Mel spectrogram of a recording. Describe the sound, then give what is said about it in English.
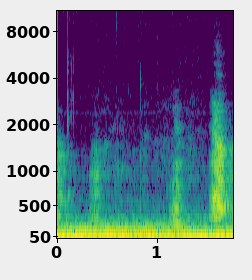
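A female dog barks three times at uneven intervals, the last bark loudest, somewhat muffled, over a steady low rumble with no one speaking. “Ugh, what is she barking at now?”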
